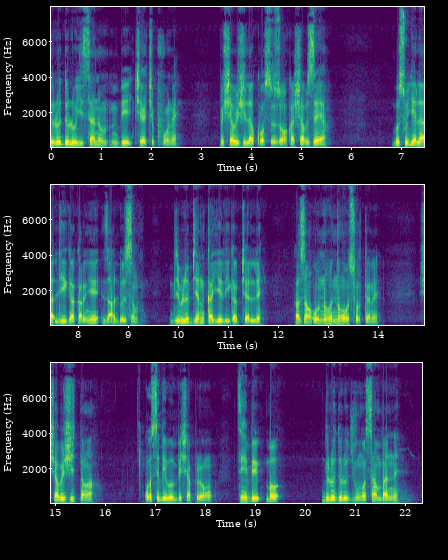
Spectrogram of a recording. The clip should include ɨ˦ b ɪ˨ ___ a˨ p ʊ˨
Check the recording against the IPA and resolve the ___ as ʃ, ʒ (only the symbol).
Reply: ʃ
